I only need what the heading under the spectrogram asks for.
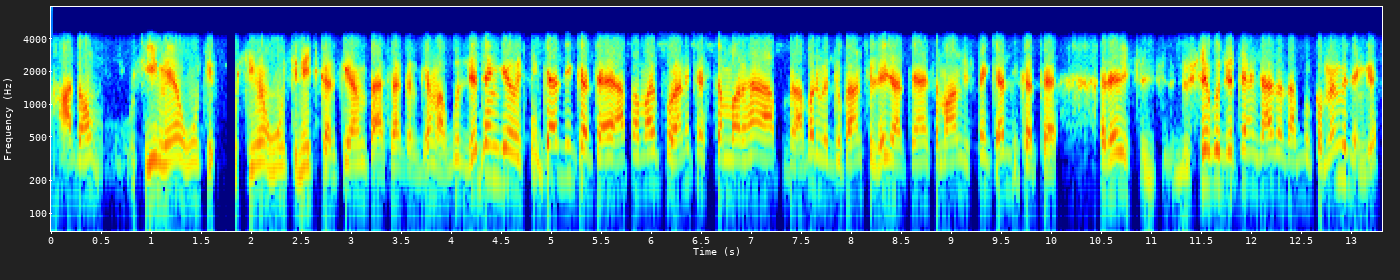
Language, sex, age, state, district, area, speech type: Hindi, male, 60+, Bihar, Muzaffarpur, rural, conversation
